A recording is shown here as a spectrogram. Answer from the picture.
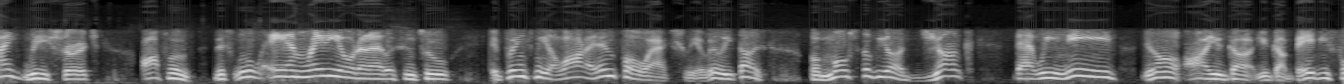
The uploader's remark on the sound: takes calls from the audience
